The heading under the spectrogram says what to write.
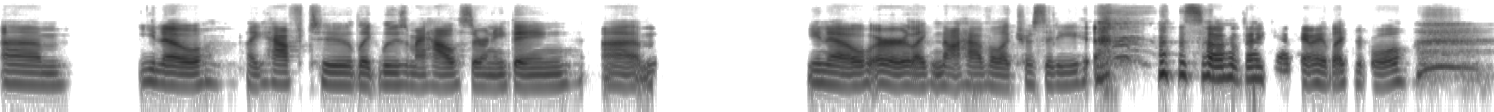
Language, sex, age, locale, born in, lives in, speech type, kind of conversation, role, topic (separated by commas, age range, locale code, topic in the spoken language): English, female, 40-44, en-US, United States, United States, conversation, advice, user, How can I manage bills and start building an emergency fund when my monthly income is unpredictable?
